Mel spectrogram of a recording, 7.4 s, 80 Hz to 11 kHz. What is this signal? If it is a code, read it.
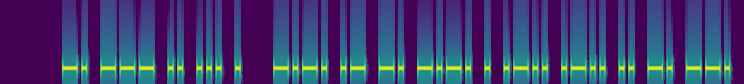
Morse code, heard as a keyed tone, about 25 wpm, 700 Hz. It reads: NOISE CANCELLING
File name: practice / 25wpm / Difficult Words with Hints - 25wpm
